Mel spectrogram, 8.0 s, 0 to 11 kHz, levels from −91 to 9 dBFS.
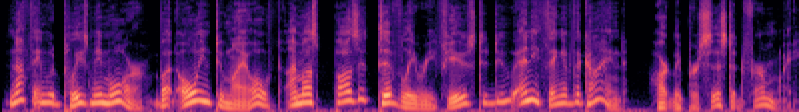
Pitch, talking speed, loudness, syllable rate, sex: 160 Hz, 175 wpm, -20 LUFS, 5.4 syllables/s, male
